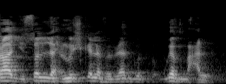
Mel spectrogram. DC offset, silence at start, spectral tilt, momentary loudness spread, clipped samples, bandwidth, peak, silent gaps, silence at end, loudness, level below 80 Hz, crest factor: under 0.1%; 0 s; -4 dB/octave; 9 LU; under 0.1%; 11 kHz; -4 dBFS; none; 0.15 s; -25 LUFS; -64 dBFS; 20 dB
